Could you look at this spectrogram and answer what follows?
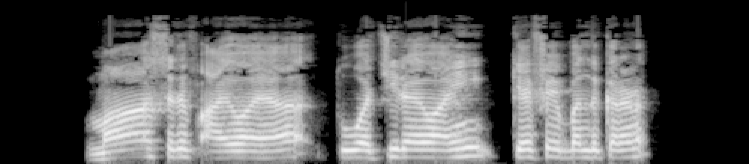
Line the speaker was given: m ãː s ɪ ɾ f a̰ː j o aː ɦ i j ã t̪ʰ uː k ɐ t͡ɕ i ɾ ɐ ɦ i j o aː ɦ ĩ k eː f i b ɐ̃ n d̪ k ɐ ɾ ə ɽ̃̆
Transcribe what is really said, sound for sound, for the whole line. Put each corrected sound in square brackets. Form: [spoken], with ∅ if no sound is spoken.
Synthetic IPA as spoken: m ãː s ɪ ɾ f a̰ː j o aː ɦ i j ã [t̪] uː [∅] ɐ t͡ɕ i ɾ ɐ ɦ i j o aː ɦ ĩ k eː f [e] b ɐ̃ n d̪ k ɐ ɾ ə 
